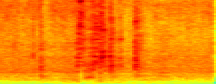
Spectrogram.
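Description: Mutton and onion masala frying in a pot with a steady sizzle, a steel spatula stirring through it and scraping against the pot several times in the middle.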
